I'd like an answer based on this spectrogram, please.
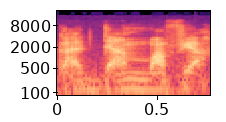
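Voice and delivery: bad put-on Chinese accent. Voicing a mumbling character overheard at night: bad chinese accent. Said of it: "I'm terrible with the Chinese accent".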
